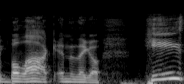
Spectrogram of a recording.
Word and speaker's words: Bullock: Yes, it's Bullock. It is not Bullock. It is Bullock.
